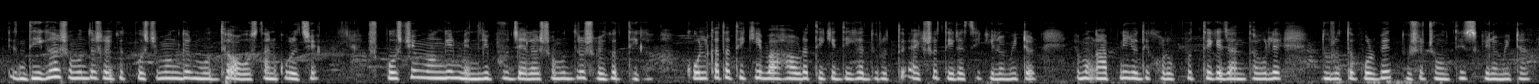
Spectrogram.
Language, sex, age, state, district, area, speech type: Bengali, female, 30-45, West Bengal, Paschim Bardhaman, urban, spontaneous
